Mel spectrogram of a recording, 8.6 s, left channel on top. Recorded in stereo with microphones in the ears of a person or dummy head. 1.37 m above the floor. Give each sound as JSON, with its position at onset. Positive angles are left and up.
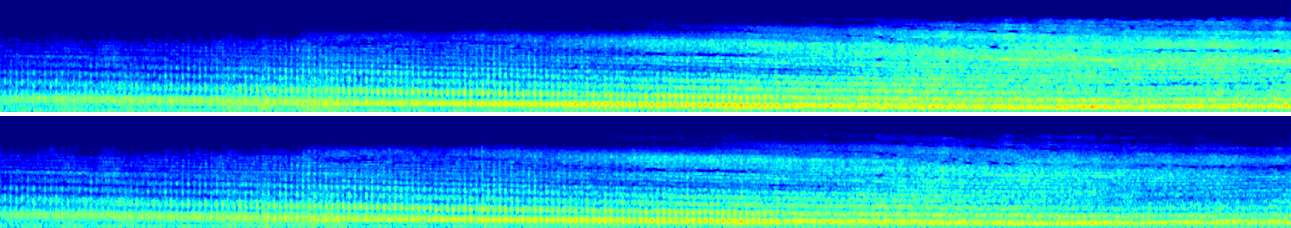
{"t": 0.0, "sound": "a helicopter", "side_deg": -20}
